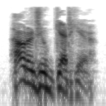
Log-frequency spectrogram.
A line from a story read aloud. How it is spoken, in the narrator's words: I snapped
